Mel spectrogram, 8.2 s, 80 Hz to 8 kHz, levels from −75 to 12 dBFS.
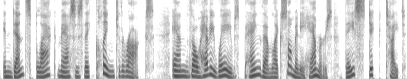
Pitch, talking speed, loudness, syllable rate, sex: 195 Hz, 160 wpm, -22 LUFS, 4.0 syllables/s, female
